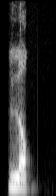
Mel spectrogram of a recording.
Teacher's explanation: 6點鐘。6點鐘。 Say again, 6, using a low-level tone.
